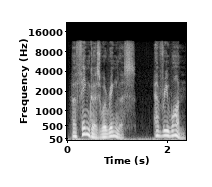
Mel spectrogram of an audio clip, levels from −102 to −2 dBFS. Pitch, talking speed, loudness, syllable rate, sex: 130 Hz, 150 wpm, -15 LUFS, 6.5 syllables/s, male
